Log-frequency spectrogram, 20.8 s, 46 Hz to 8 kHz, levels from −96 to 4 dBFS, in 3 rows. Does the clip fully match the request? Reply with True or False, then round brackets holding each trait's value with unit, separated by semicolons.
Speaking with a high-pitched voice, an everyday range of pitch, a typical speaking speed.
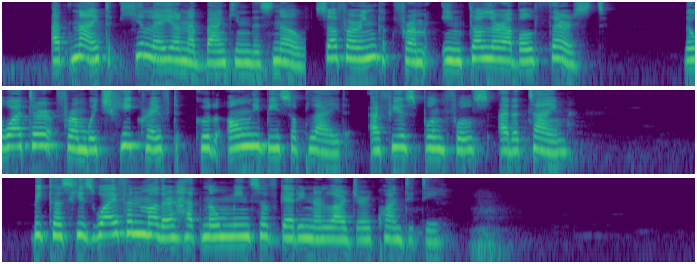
False (225 Hz; 3.4 semitones; 125 wpm)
